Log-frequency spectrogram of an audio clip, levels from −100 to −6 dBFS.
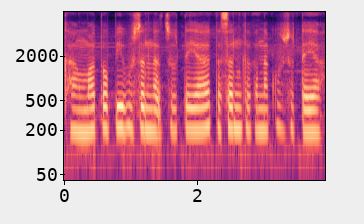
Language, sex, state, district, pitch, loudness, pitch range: Wancho, female, Arunachal Pradesh, Longding, 205 Hz, -16 LUFS, 200-210 Hz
